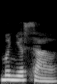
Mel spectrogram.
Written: menyesal

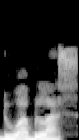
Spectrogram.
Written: dua belas

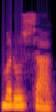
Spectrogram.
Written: merusak

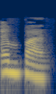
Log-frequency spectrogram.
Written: empat

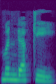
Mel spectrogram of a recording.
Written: mendaki

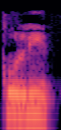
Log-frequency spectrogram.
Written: kulit

